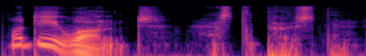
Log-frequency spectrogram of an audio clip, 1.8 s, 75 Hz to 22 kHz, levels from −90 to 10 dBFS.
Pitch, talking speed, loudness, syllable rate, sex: 140 Hz, 230 wpm, -21 LUFS, 5.9 syllables/s, male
